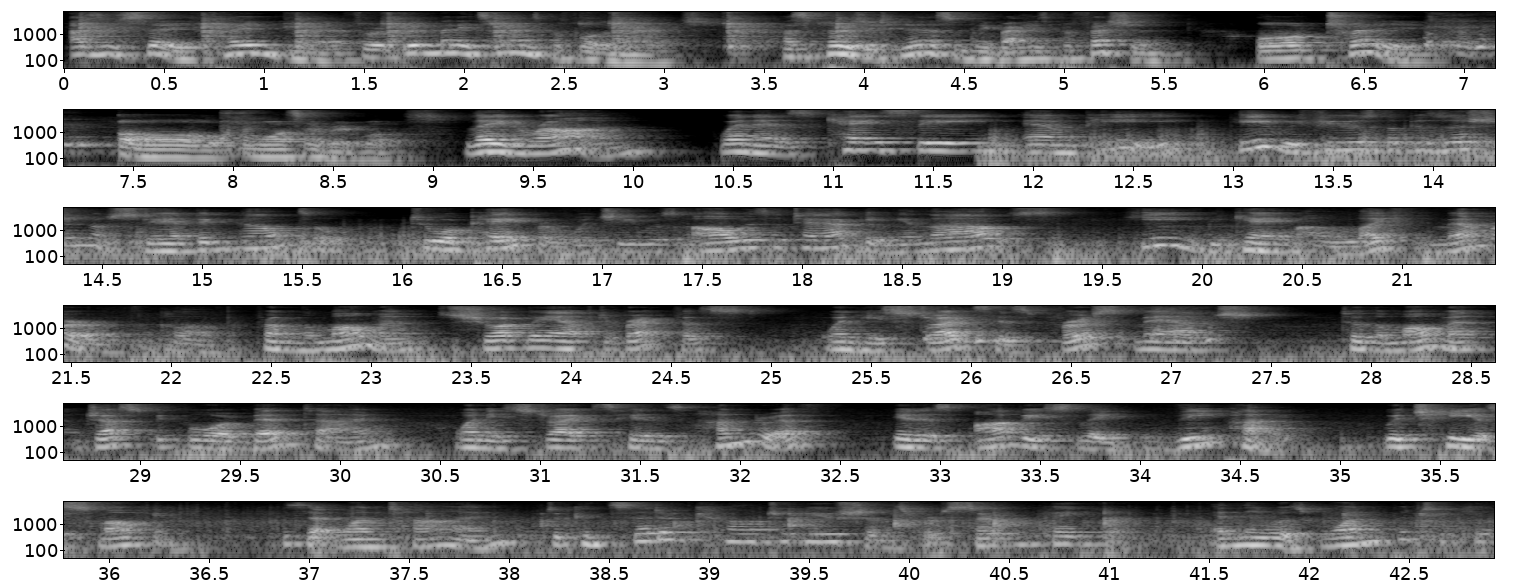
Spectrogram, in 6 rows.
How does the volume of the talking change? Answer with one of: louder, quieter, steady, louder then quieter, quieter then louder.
steady.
